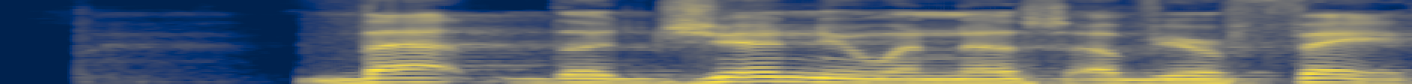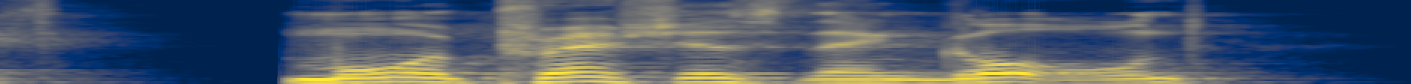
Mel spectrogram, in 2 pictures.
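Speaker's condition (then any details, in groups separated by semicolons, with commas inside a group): ALS; very little physical function, paralysis expected within a year or two, later breathing muscle failure expected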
